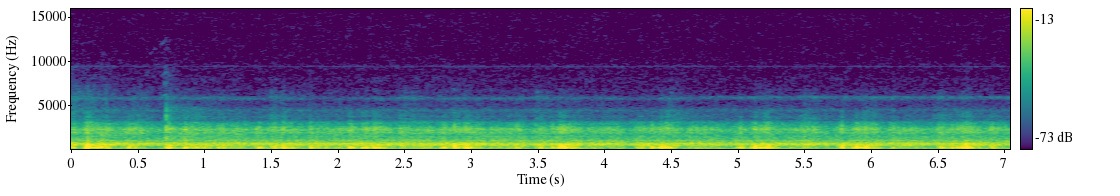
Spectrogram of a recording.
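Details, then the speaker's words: Fetal Doppler probe used without conductive gel on an adult's own body, for demonstration after repairing the device: muffled, hissy Doppler signal with faint rhythmic heartbeat pulsing, ending in a loud clunk. "eu usei a freqüência cardíaca que podemos afins só para fins demonstrativos tentar ler a minha frequência a dia você vai ouvir aqui a batida"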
